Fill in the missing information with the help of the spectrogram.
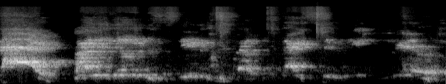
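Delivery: very high, strained, loud hello; frozen-faced greeting. Retold or imitated. Boyfriend mimics the mother's face while greeting her, strained squeal. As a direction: force politeness through a frozen face, pitched high. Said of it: "I just freeze with my face like that".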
